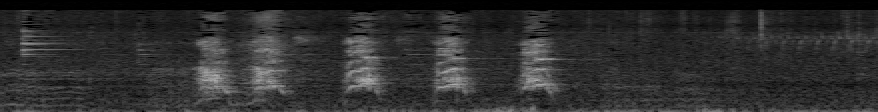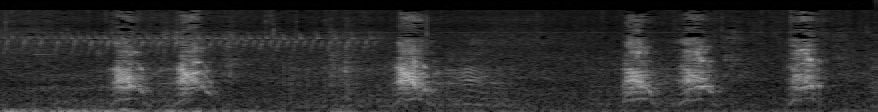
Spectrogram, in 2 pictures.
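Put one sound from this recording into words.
Puppies yelp and bark in short, high bursts.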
